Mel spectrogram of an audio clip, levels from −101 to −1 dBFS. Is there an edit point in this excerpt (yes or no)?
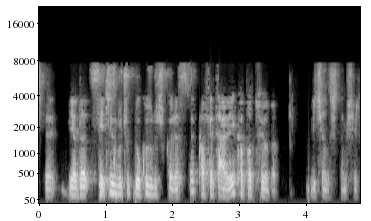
no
